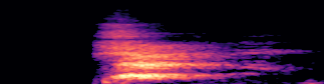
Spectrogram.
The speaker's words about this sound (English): Sorry, my dog is barking, so I'm on mute. Hold on a second.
